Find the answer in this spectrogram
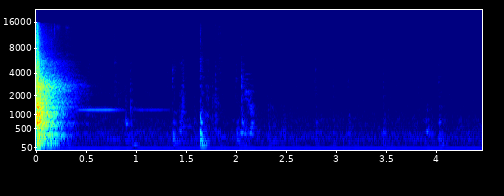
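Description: Auctioneer's gavel struck once, a single sharp knock with a brief ringing tail, bringing the hammer down to close the sale of the lot.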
